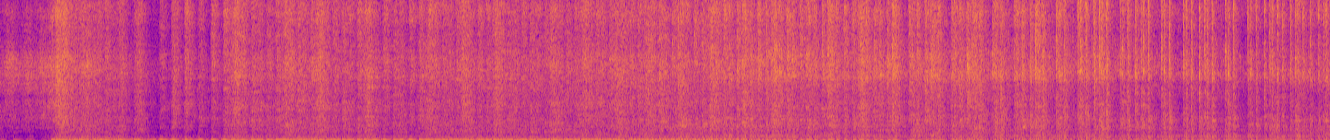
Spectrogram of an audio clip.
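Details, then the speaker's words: DSM build with electric fuel pump on, mechanical fuel pump mocked up: quick catch into a strong, even low rumble holding steady with no misses or knocks; normal start and idle. "Whew, baby. Wow, that sounds really good."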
